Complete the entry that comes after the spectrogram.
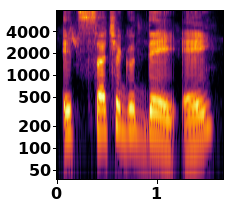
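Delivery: "It's such a good day, eh?" said slowly with a rising "eh" tag; a slow Canadian line ending on a questioning "eh". Shown as a demonstration. Teacher showing students how Canadians end sentences, slow with a rising eh. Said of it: "Por exemplo".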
